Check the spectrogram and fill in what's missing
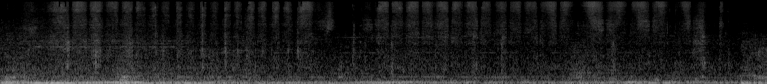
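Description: Steady hand sanding of a custom-painted metalflake Harley motorcycle tank with 600-grit paper, a continuous close rubbing scrape with rhythmic back-and-forth strokes and no talking.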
